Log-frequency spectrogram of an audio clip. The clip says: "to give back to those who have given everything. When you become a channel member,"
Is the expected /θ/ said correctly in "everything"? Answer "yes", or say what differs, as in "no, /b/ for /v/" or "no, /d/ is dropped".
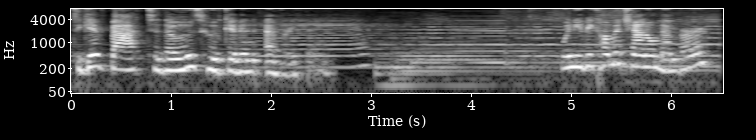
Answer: yes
